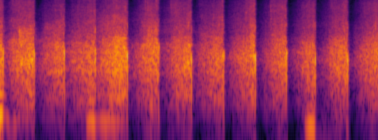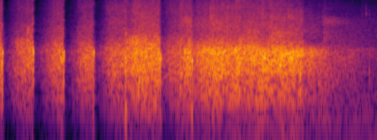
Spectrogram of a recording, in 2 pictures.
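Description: A group claps in a steady rhythm at first, the beats gradually blurring into a dense, sustained wash of applause that swells and then fades out near the end.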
